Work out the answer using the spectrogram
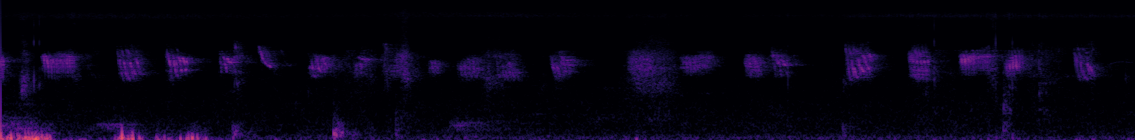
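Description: A small bird chirping over and over, short high chirps about twice a second. A few low thumps come in the first two seconds.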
